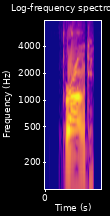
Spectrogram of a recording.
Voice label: "broad", American

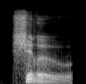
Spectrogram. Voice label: "shivoo", British

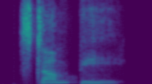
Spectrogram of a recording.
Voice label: "stumpy", Indian

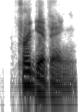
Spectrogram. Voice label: "forgiving", American

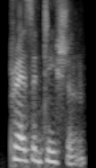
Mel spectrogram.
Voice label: "presentation", Indian; Dictionary

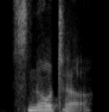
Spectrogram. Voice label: "snorter", Indian

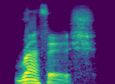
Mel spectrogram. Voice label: "raffish", British

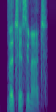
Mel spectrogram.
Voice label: "vaticinate", British

